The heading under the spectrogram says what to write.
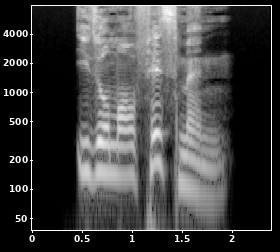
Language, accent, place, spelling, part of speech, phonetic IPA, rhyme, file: German, Germany, Berlin, Isomorphismen, noun, [izomɔʁˈfɪsmən], -ɪsmən, De-Isomorphismen.ogg
- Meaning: plural of Isomorphismus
